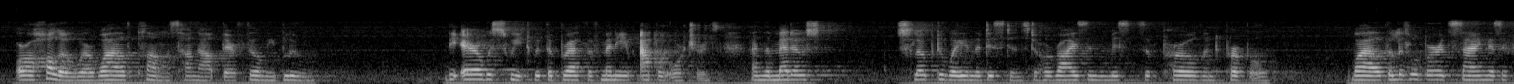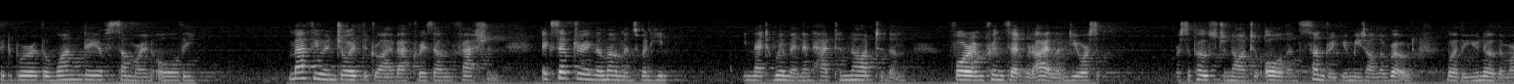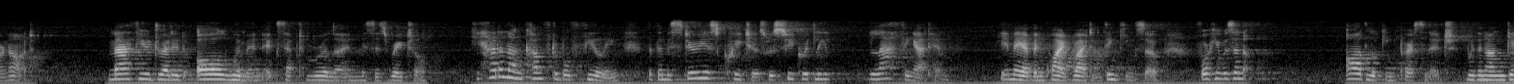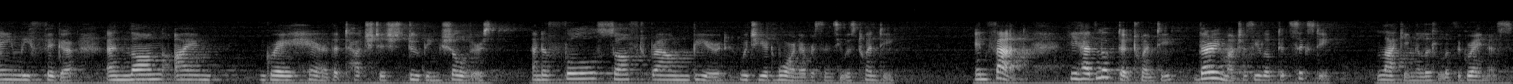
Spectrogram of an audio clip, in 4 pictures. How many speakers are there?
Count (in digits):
1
